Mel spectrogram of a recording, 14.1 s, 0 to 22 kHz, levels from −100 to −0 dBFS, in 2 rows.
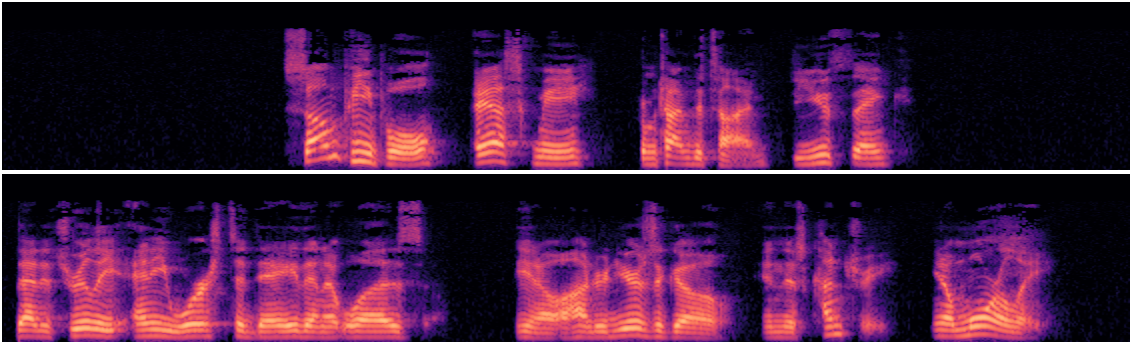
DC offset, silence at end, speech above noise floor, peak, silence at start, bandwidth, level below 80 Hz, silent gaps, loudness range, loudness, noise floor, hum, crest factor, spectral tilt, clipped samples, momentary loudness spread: under 0.1%; 0.55 s; 60 dB; -4 dBFS; 1.75 s; 11.5 kHz; -76 dBFS; none; 5 LU; -21 LUFS; -80 dBFS; none; 18 dB; -5.5 dB/octave; under 0.1%; 11 LU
